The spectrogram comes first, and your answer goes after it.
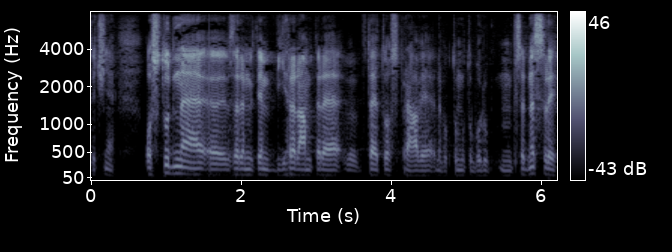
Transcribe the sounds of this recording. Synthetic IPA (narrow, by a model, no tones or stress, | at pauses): t̪ɛt͡ʃɲɛʔost̪udnɛːvzlɛdɛmk̚cɛmviːɦɾadaːmk̚t̪ɛɾɛːft̪ɛːt̪o̞spɾaːvjɛnɛbo̞kt̪omut̪o̞bo̞dupr̝̥ɛdnɛslɪ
